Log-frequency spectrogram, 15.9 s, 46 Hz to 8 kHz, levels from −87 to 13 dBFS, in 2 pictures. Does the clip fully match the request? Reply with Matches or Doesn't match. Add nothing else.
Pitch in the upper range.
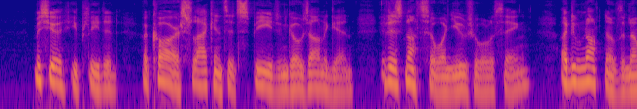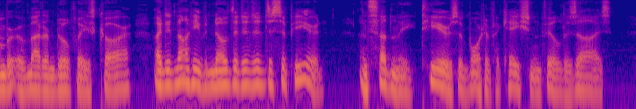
Doesn't match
